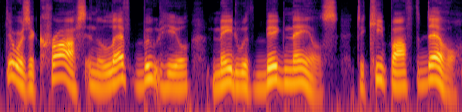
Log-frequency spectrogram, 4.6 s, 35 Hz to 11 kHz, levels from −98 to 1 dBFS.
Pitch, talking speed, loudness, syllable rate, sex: 145 Hz, 235 wpm, -19 LUFS, 4.8 syllables/s, male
